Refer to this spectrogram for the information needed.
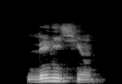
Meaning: lenition (weakening of consonant articulation)
- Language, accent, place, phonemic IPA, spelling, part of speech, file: French, France, Lyon, /le.ni.sjɔ̃/, lénition, noun, LL-Q150 (fra)-lénition.wav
